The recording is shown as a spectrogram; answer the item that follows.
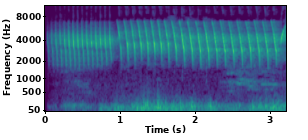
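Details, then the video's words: AFS canary, described as a prolific singer (gacor), delivers a fast, dry trill of repeated high notes that tightens into a quicker, denser rattle after about one second and runs on steadily, with a faint low hum underneath. "Suara burung kenari afs gacor"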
